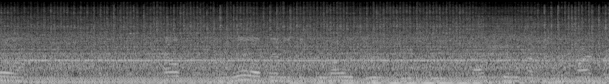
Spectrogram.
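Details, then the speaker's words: Predator 3200 generator, about six years old, first start in 2–3 years with Marvel Mystery Oil in fuel: steady, slightly uneven drone, rough running; owner suspects something in the carburetor bowl needing cleaning. "fing problem from sitting because it's disperses the EOL evenly interior the fuel fin does have does have something in that carburetor I have to take that bowl off and clean it out right here the bowl"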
